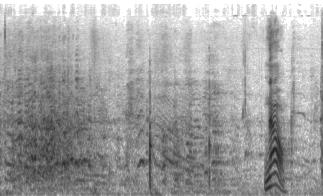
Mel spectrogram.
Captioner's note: audience laughing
